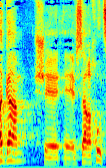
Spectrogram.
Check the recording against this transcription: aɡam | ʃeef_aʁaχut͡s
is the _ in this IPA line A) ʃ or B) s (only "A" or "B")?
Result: B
